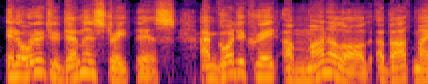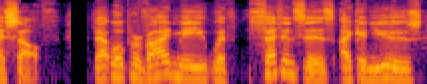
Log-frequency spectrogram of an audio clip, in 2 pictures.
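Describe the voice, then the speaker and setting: Older man, American accent, sixties, medium pitch, dry recording, measured explanatory delivery, scripted instructional narration. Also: expressive, a little mellow, dry recording. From South Florida, United States. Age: 60s. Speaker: language-learning video host, polyglot.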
